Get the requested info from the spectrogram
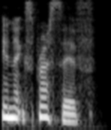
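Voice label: "inexpressive", British English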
